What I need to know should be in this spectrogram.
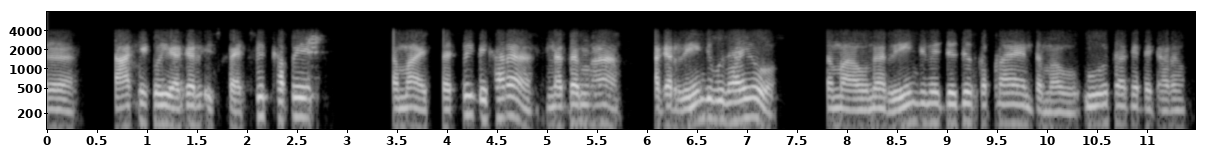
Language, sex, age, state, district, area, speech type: Sindhi, male, 45-60, Uttar Pradesh, Lucknow, rural, conversation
